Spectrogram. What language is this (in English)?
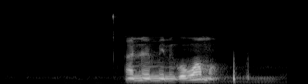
Eton (Cameroon)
